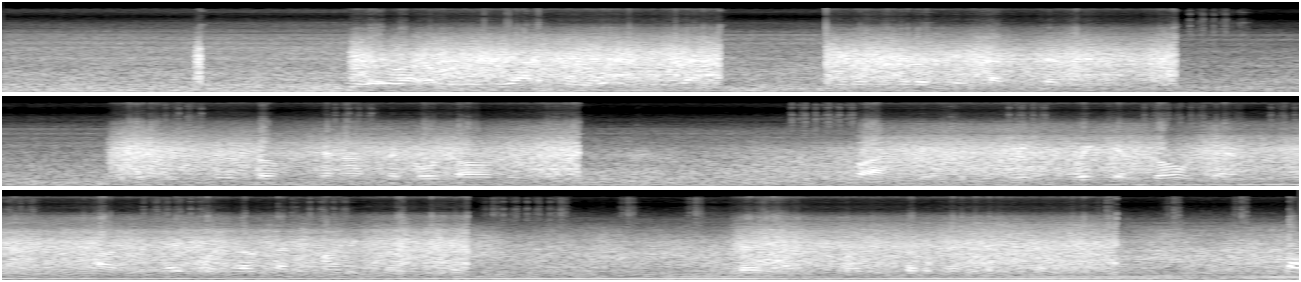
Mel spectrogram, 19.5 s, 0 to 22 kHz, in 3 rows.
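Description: Four-engine turboprop C-130 Hercules landing on three engines, its number 2 engine shut down. A low, steady propeller drone builds from about two-thirds of the way through as it rolls out on the runway. Several hissing, garbled bursts of air-band radio switch sharply on and off over it and are the loudest sound.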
